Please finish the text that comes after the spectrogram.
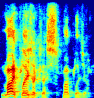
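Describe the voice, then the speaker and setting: An older man with a broad Glaswegian accent answers questions over a video call. He speaks at an ordinary pitch, stopping and restarting often, with plenty of ums along the way. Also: very animated, moderate pace, fairly bright tone. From Scotland. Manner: hesitant, many fillers and restarts. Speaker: guest, former footballer. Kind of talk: casual interview.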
